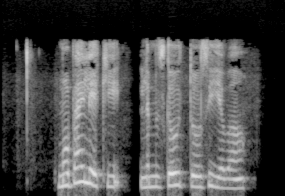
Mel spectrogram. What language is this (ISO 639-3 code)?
ckb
